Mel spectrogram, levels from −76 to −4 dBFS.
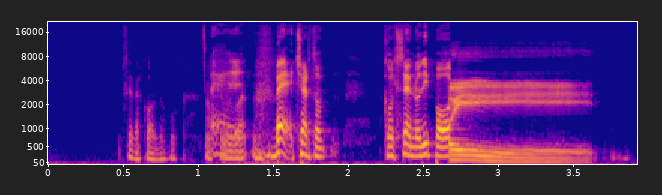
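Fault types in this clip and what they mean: Section at the wrong speed: from the start to 2.69 s the speech runs 1.82 times too fast, so pitch rises by roughly ten semitones and the voice sounds squeaky and hurried, likely from playback against a mismatched clock. On a spectrogram, harmonics and formants sit stretched upward and syllables appear compressed in time, then drop abruptly to normal spacing at 2.69 s.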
